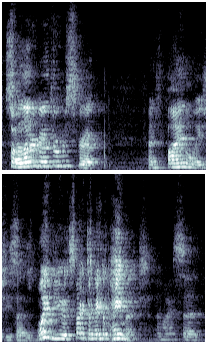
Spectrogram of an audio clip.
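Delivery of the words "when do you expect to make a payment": loud, rapid-fire demand; demanding imitation. Rep pressing customer after script, demanding. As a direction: press hard for an answer as the rep.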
